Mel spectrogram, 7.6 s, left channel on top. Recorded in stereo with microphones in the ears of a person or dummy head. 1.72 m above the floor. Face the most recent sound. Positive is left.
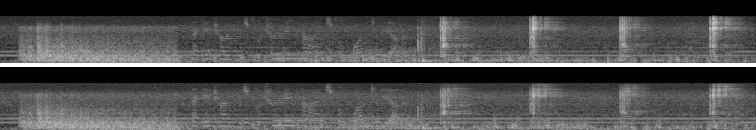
turn(degrees=30)  # may be behind; listen again after turning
